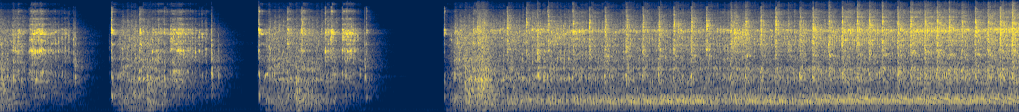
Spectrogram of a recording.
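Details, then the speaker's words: Cheap two-stroke hedge trimmer after priming and full choke: catches after a few starter pulls and holds a steady, even buzzing run; normal running, though the fuel tank is suspected of leaking. "it runs sounds nice"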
